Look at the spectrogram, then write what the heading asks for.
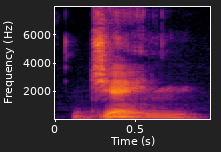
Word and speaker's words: dzień: You can put a D before your Z with a dot, Z with a slash, or ZI, and those say J, like our English J or soft G.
